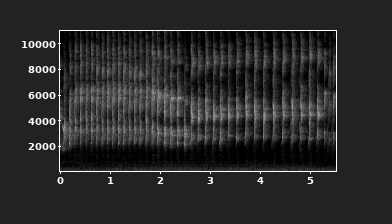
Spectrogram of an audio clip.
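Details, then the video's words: Lovebird ngekek panjang, a long chattering trill for training birds: about five sharp, high, rasping pulses each second, steadily repeated and dropping slightly in pitch midway, over a faint low hum. "masteran burung Lovebird ngekek panjang"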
